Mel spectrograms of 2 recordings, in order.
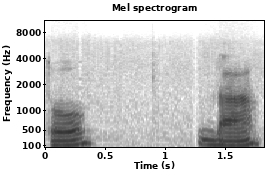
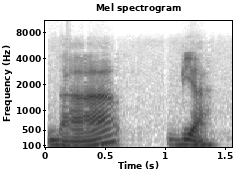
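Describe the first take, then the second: First: Todavia said very slowly, split syllable by syllable; "todavia" read slowly and softly, ending in a separate "a" after the "i"; syllable demo. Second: Todavia drawn out very slowly, as if split into syllables; "todavia" stretched slowly with no stress on the "i", as a diphthong; syllable demo. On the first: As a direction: draw "todavia" out with the "i" kept apart from the "a", the right way. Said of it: "o certo da palavra todavia é". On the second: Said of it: "seria assim, ó". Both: Shown as a demonstration.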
